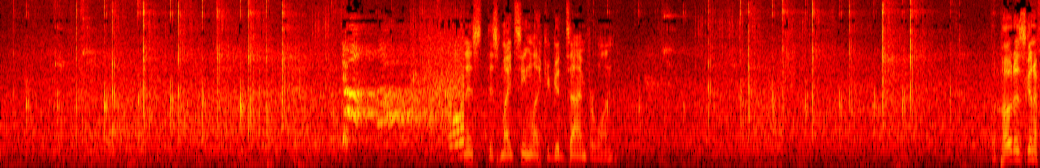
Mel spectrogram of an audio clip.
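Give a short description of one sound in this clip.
A ping-pong ball clicks quickly back and forth off paddles and a table.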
